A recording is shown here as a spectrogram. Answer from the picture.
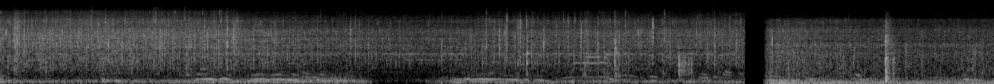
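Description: Tofu slices frying in hot oil in a frying pan, a steady sizzle with small pops and crackles. It cuts out for a moment about three-quarters of the way through, then the sizzle carries on.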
